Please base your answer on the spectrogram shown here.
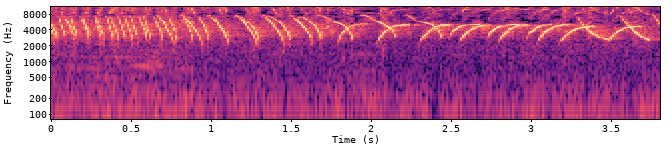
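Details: Canary song from a two-in-one master recording: a fast descending trill of bright notes that slows into repeated crossing up-and-down whistled sweeps.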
